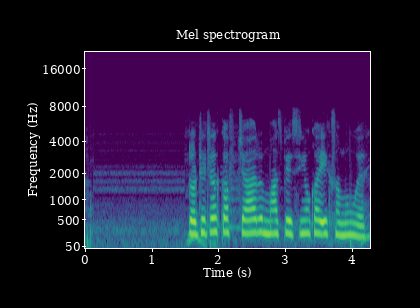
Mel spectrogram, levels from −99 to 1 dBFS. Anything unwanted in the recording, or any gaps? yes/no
no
